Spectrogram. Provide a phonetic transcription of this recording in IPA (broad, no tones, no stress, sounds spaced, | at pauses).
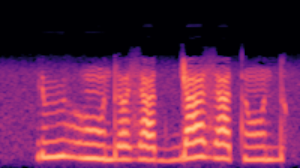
ɾ ʉ ɦ õ d ɐ z a d ɟ a z a t õ d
